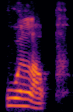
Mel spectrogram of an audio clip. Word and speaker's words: Urlaub: Então, eu não leio ob. Não, eu leio op. Urlaub. Aqui eu coloquei um ponto só para a gente, é como se fosse como se eu estivesse separando sílabas, tá? Então, o som de B mudo, ele tem um som de P.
